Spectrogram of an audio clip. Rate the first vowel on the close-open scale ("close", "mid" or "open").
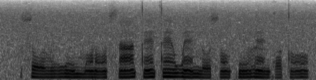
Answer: mid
